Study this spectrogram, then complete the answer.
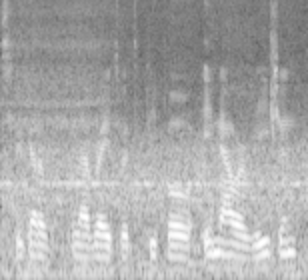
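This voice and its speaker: Over noticeable background noise, a man speaks with a dry sound and no echo. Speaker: interviewer. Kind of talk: interview conversation. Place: garden. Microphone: lapel.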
